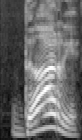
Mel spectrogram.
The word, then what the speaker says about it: дары: слова в церковнославянском языке слово дары произносится с ударением на первом слоге те кто в храме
